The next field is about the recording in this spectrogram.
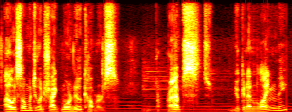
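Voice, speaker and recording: A man's voice: medium pitch, big pitch swings, moderate pace, fairly bright tone, faint music behind. A man voicing a nervous, earnest clinic doctor in a visual novel, formal and hesitant in his speech. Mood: worried.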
